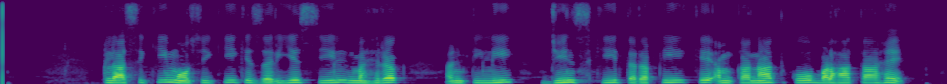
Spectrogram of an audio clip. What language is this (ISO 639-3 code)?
urd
